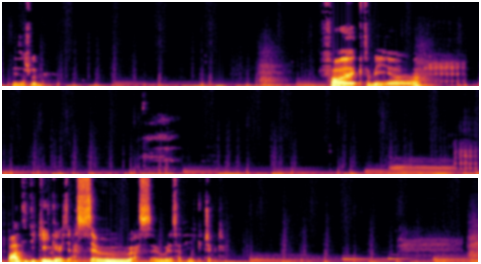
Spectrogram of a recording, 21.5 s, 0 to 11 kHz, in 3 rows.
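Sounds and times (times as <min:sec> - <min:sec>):
speech: 0:00.2 - 0:00.8, 0:04.8 - 0:06.5, 0:14.4 - 0:17.7
sheep bleating in a video game: 0:05.1 - 0:07.2, 0:12.8 - 0:16.6, 0:20.2 - 0:21.4.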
